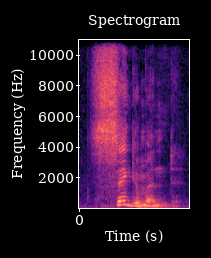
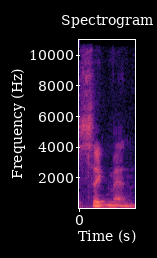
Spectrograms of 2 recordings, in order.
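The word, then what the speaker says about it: Sigmann: Sigmund. Nope, no D on it. No D. M-A-N-N. Just Sigmund.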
